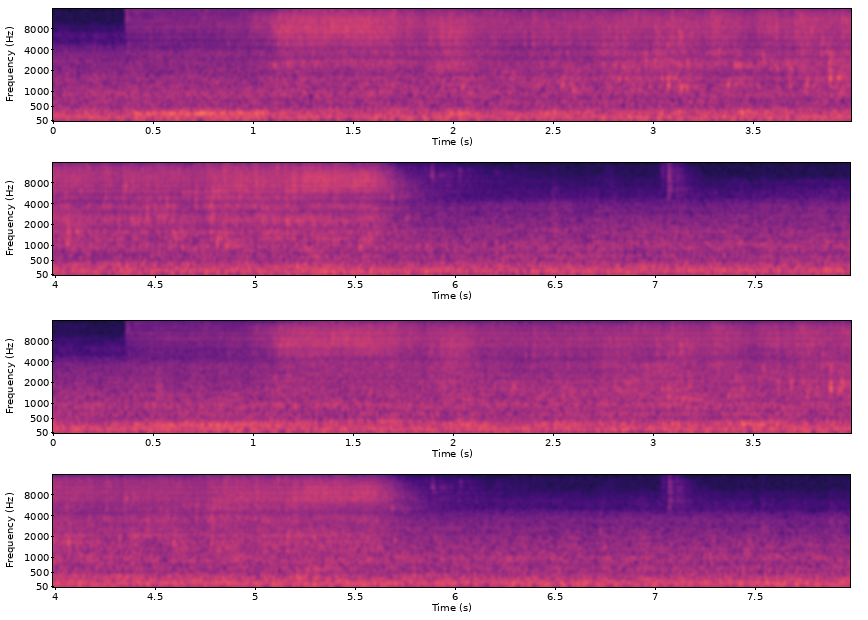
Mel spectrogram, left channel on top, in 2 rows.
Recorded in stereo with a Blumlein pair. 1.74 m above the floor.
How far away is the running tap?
About 2.5 m.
